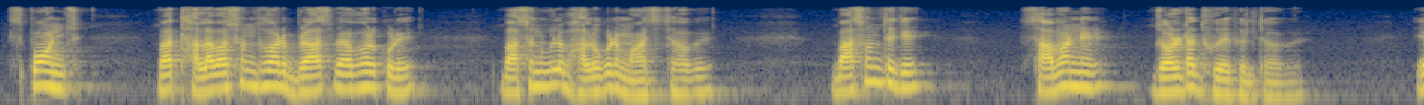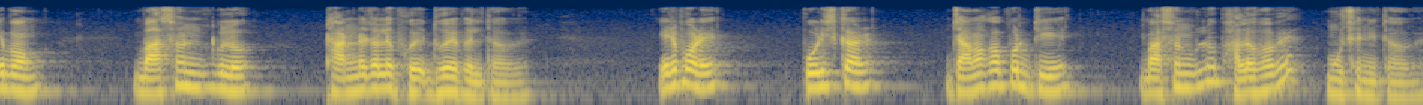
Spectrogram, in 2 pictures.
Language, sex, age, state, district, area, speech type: Bengali, male, 18-30, West Bengal, Bankura, urban, spontaneous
